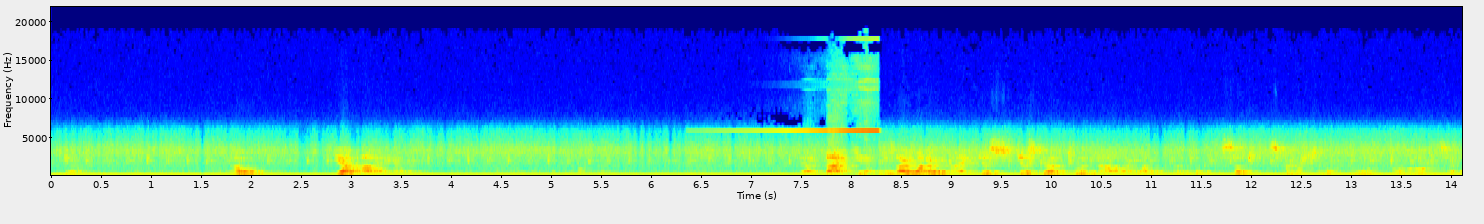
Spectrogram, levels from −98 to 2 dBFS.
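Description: A microphone is picking up the loudspeaker it feeds, and at 5.9 kHz the loop gain exceeds one, causing loudspeaker feedback squeal: from 6.34 s to 8.32 s a single piercing tone swells over roughly two seconds until it sits around ten decibels above the audio.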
